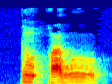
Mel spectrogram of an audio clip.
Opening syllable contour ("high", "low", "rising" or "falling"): falling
